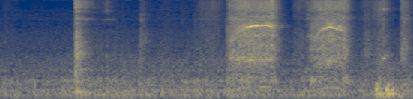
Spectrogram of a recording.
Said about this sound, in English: we're gonna use a drill motor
